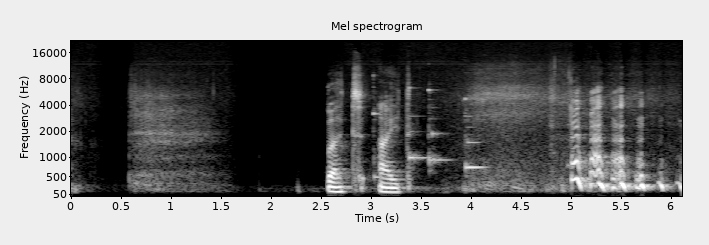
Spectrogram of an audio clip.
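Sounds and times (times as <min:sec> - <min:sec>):
speech: 0:02.6 - 0:03.5, 0:05.3 - 0:05.9
mobile phone ringtone: 0:03.0 - 0:04.7.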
